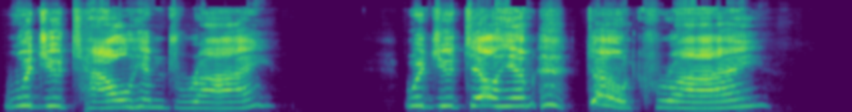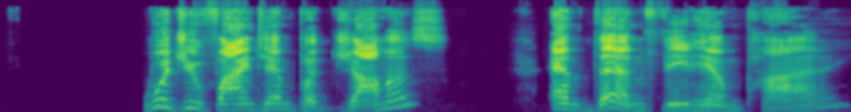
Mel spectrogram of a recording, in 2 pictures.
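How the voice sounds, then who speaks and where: This school librarian reads a picture book to children in a high-pitched voice, drawing out words and pausing often. He is expressive and full of questions, elongating words for his young audience.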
